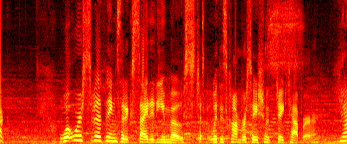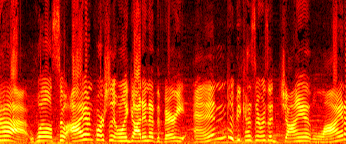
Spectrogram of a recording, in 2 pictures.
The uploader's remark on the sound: Chat with people at South by Southwest.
